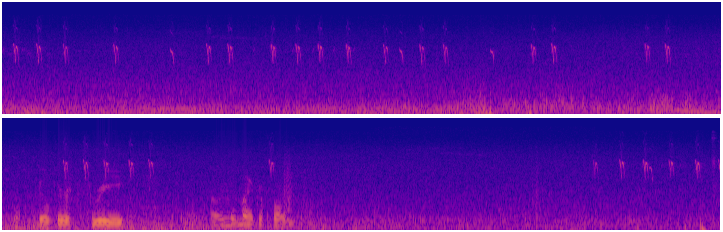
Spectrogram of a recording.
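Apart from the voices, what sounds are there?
wild bird calling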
